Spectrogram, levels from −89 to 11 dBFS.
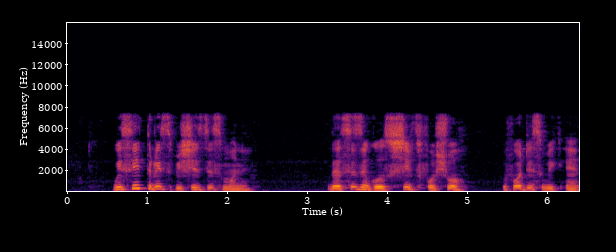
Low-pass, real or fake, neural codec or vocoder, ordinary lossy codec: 7.2 kHz; real; none; none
